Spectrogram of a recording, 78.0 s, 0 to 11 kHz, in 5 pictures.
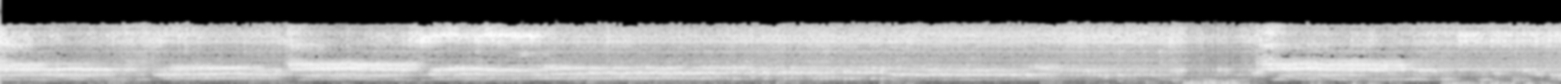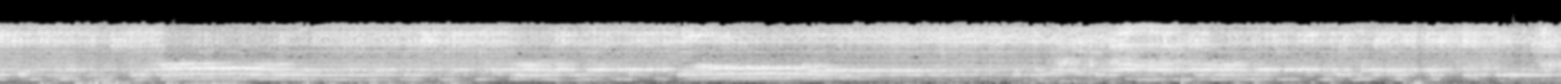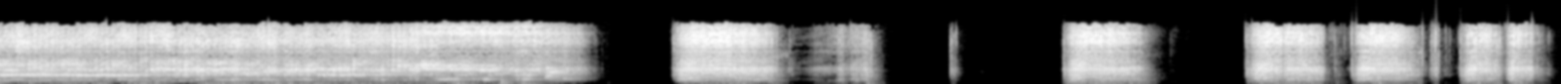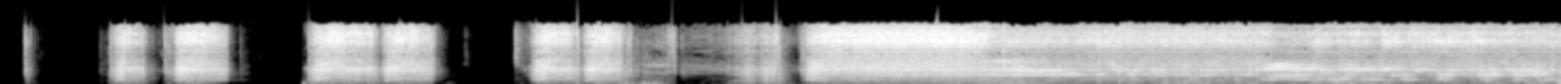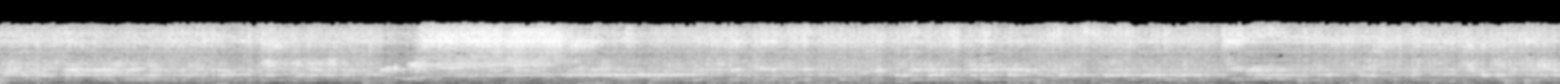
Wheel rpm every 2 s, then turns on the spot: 160, 160, 160, 160, 160, 160, 160, 160, 160, 160, 160, 160, 160, 160, 160, 160, 160, 160, 70, 30, 10, 20, 30, 0, 20, 20, 10, 60, 160, 160, 160, 160, 160, 140, 160, 160, 160, 160, 160.
none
